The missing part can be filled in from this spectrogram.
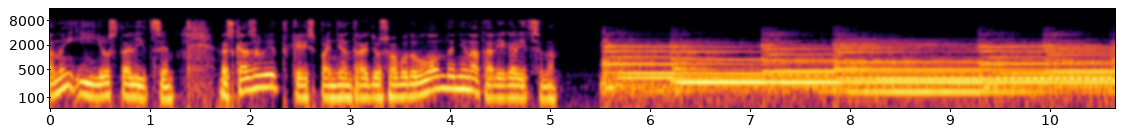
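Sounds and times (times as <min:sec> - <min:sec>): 
speech: 0:00.0 - 0:05.8
large tower clock bell chiming: 0:05.5 - 0:10.6.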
